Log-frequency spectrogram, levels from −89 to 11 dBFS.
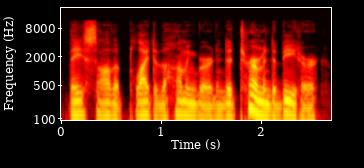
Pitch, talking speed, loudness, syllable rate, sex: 105 Hz, 290 wpm, -21 LUFS, 7.1 syllables/s, male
